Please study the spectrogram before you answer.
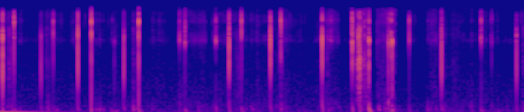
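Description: Long acrylic nails tap and scratch a small, hollow white plastic inline remote microphone on a wired earphone cable lying on a fabric bed. About two dozen sharp, bright clicks and ticks come in an uneven patter, with a brief cluster of scratchy rustling near the end. The sound is thin and high with almost no low end, and each click dies away instantly.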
